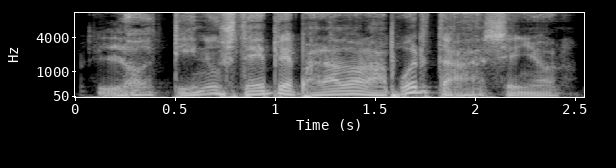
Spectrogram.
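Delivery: soft, deferential servant's reply; bow and answer quietly; deferential waiter. A narrator's reading.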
